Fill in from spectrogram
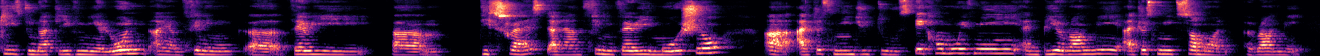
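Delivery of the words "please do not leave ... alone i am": plain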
